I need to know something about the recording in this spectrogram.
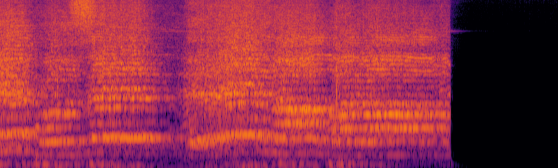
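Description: A crowd of men and women sings loudly together.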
